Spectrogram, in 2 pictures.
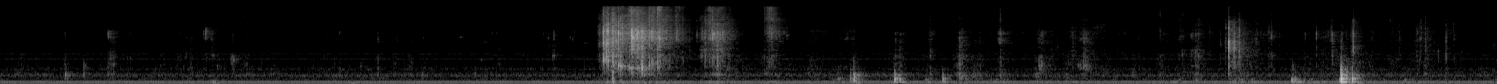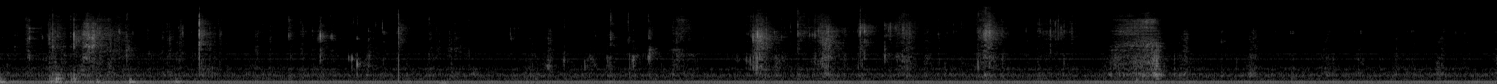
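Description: A person biting and chewing crunchy raw vegetables close to the microphone. There is a loud crunching bite about six seconds in, then scattered smaller crunches and chews, over a steady low hum.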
